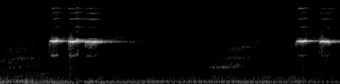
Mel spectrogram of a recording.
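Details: Hand-raised sooty-headed bulbul giving a clear flat whistled phrase with a small wavering at the start, followed after a pause by the start of another.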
